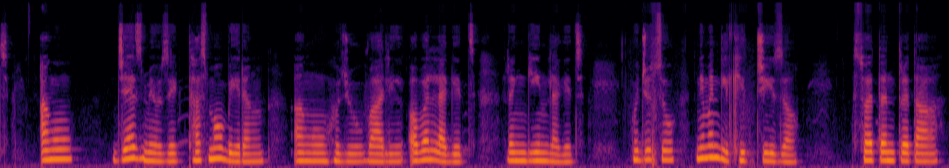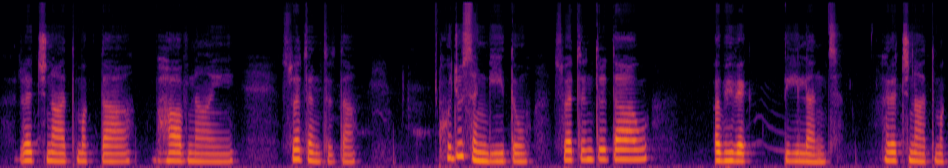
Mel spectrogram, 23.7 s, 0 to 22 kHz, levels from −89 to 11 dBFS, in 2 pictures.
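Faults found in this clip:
Speech roughened by Opus compression throughout. Tones sound grainy and noisy, not hollow. Likely cause: Opus encoder in CELT music mode, band energies held and starved bands filled with folded or noise content, consistent with roughly 24 kbps. Full bandwidth retained to 20.2 kHz; less swirl and fewer spectral holes than MP3.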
